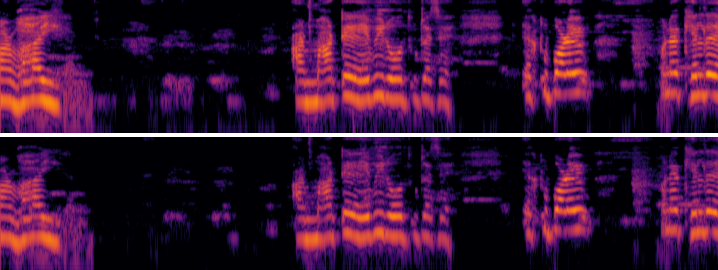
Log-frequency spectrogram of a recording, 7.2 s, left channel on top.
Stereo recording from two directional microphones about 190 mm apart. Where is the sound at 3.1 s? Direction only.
5° left (ahead or behind).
